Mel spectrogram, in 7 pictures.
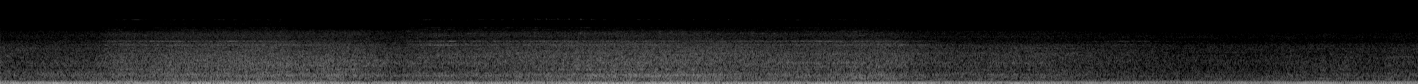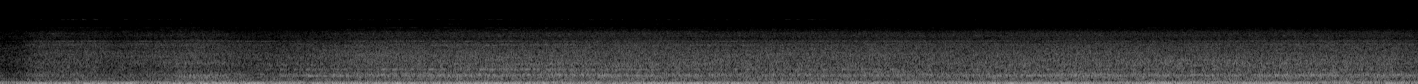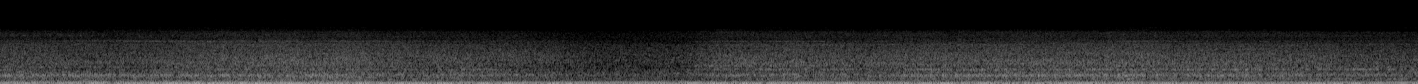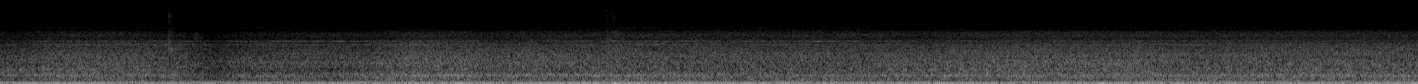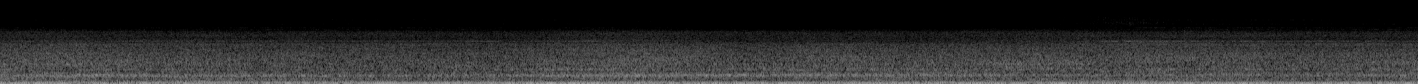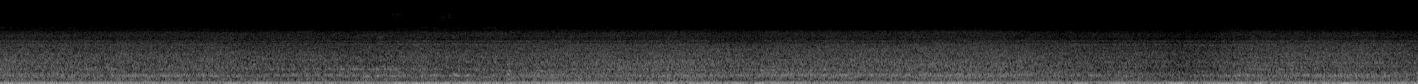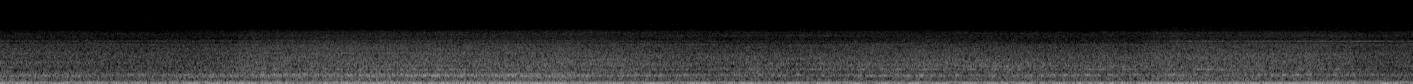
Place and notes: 台北市中山區晴光里 - Construction site sounds
Construction site sounds, Traffic Sound, Motorcycle Sound, Pedestrian, Clammy cloudy, Binaural recordings, Zoom H4n+ Soundman OKM II
Taipei City, Taiwan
